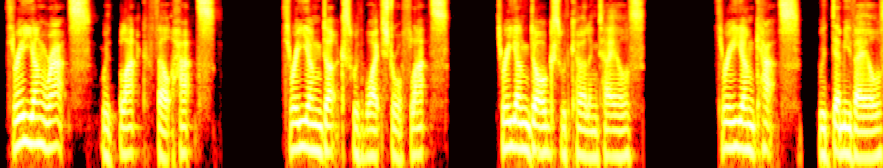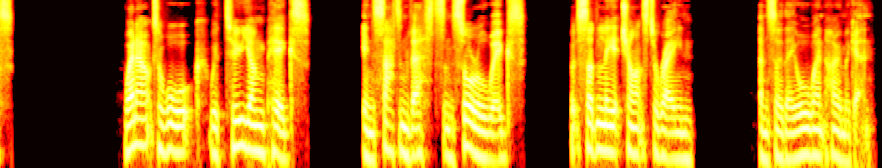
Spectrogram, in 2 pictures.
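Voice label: Three Young Rats male british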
